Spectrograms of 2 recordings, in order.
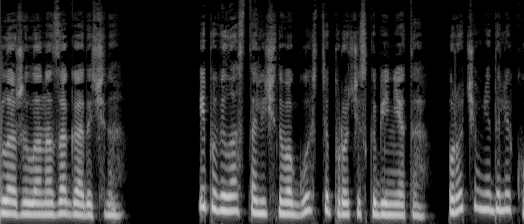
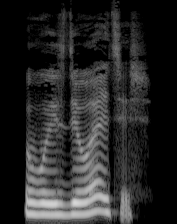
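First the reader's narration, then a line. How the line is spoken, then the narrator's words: Weary question. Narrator (Russian): Устало поинтересовался Уинтроп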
